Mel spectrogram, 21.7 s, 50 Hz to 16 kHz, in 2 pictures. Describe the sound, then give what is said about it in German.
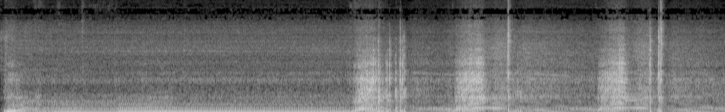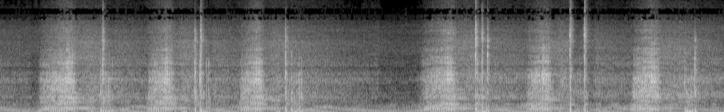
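A current Mercedes E-Class AMG 63 engine without a petrol particulate filter idles with a low, steady rumble, then revs in many sharp, loud bursts that each rise and fall in pitch, with crackling between blips. “ist die aktuelle Mercedes E-Klasse als AMG-Variante, also als 63er. Und wir hören uns jetzt erst einmal an, wie das Fahrzeug ohne OPF klingt.”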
